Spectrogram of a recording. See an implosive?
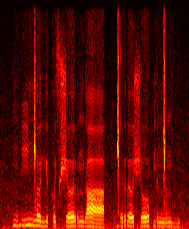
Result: no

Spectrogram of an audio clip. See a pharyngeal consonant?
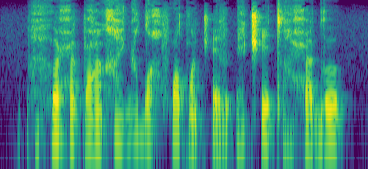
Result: yes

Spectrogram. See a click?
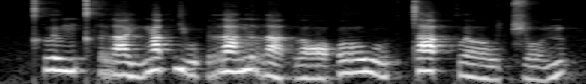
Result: no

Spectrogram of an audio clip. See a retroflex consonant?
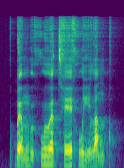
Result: no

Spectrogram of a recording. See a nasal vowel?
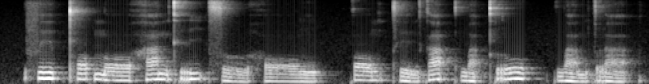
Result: no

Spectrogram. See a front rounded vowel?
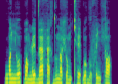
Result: no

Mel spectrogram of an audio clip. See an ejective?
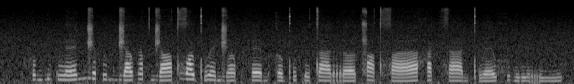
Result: yes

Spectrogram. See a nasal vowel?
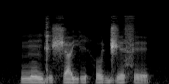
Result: yes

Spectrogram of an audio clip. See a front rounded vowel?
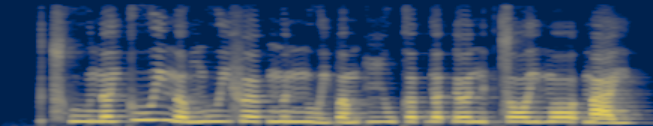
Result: yes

